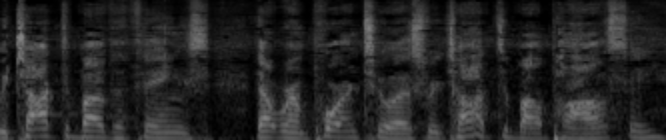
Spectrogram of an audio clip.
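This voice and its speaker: This man talks at a very fast pace with an American accent. His pitch is fairly high, with ordinary pitch variation. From US Midwest, Chicago. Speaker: politician. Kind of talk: campaign speech. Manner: loud.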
